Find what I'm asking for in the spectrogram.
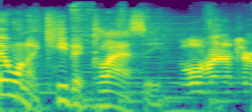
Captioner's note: on phone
